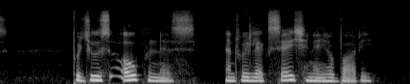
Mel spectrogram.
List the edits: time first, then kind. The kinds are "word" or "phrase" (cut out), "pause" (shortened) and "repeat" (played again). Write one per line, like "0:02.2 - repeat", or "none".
none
